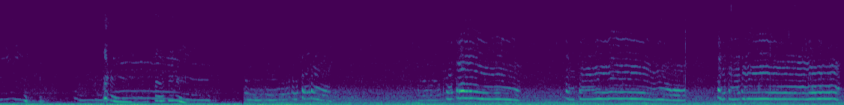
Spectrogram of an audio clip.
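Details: Members of a local red fox family in a squabble, with gekkering and fighting; drawn-out, harmonic wailing cries that bend and waver, repeated in bouts of one to two seconds, over a steady low background hum.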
